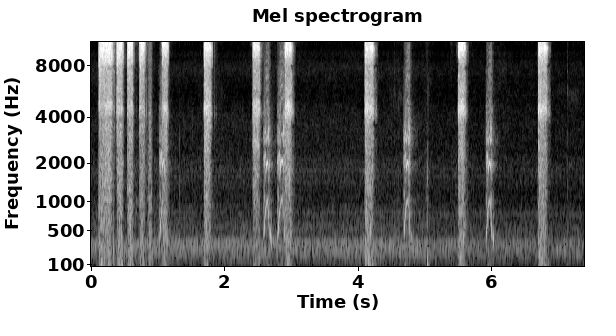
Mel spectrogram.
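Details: Forest sound of the flying lemur, called bang or pha chong, for luring them after dark: a rapid opening flurry of raspy bursts, then widely spaced harsh bursts mixed with short rising squeaks over a faint hum.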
